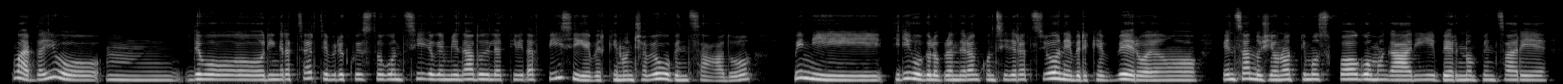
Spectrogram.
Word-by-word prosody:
Guarda 225 -7 +1
io, 220 - +1
mhmm, 200 -2 -5
devo 220 -1 +1
ringraziarti 230 +4 -3
per 225 0 -2
questo 235 0 -4
consiglio 235 +2 -2
che 225 0 0
mi 220 0 0
hai - - 0
dato 235 0 +1
delle 225 -1 +2
attività 220 0 -5
fisiche 240 -2 -2
perché 195 +2 -4
non 210 0 +1
ci 210 - -11
avevo 245 +4 +5
pensato, 200 0 -4 0.3
quindi 200 -8 +2
ti 230 - -6
dico 255 -1 +4
che 220 - +4
lo 210 - +3
prenderò 210 +1 +1
in 225 - -2
considerazione 225 +3 +1
perché 200 +1 -1
è 200 - -5
vero, 210 -1 +5
è 195 0 0
ho 195 0 -3 0.2
pensandoci 230 -1 +1
è - - +1
un 210 - +1
ottimo 230 +1 0
sfogo 235 +1 +2
magari 210 -1 0
per 205 +1 +1
non 205 0 -1
pensare, 205 0 -3
220 Hz, 160 wpm, -20 LUFS, 205-230 Hz, 0.3 s, avevo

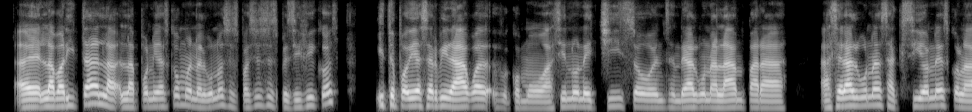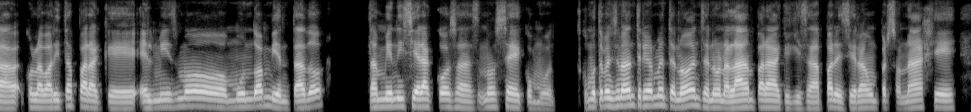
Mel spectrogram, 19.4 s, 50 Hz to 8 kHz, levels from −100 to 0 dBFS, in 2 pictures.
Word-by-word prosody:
ah, 140 - +5
el 150 0 +7
la 155 - +8
varita 170 +7 +4
la 170 -7 +2
la 145 0 0
ponías 150 0 -4
como 185 0 -7
en 150 - -4
algunos 150 +5 -4
espacios 145 +6 -12
específicos 170 - -7 0.4
y 185 - -3
te 185 - +1
podía 165 0 +5
servir 165 0 +2
agua, 150 +1 +5
uh, 135 - -14
como 125 -1 -4
haciendo 150 +5 -3
un 150 - -1
hechizo, 145 -1 -2
encender 135 0 -3
alguna 140 -1 +1
lámpara, 135 -1 +1 0.3
hacer 140 +5 +1
algunas 175 +1 +3
acciones 160 +3 -2
con - - -2
la 125 -2 +2
con 140 - -5
la 135 - +2
varita 135 +4 -2
para 140 -6 0
que 120 0 -4
el 130 0 -3
mismo 145 0 0
mundo 145 +3 -2
ambientado 140 0 -1 0.4
también 150 +2 -1
hiciera 155 -1 +2
cosas. 140 -3 -3
No 145 0 -5
sé, 140 -1 -2
como 115 -4 -10 0.3
como 150 +1 -3
te - - -2
mencionaba 165 +1 +3
anteriormente, 175 -1 -1
¿no?, 150 +3 +3
encender 140 -5 -2
una 130 -2 +1
lámpara, 140 +1 +3
que 125 - -12
quizá 120 0 -5
apareciera 130 -1 -2
un 135 0 -6
personaje. 135 +3 -4
145 Hz, 180 wpm, -22 LUFS, 135-160 Hz, 0.4 s, la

